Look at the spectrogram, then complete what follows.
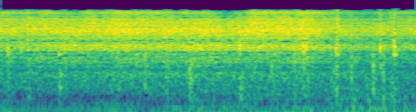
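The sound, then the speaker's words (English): A steam locomotive put into reverse to slow it down hisses loudly and continuously, a dense rush of escaping steam over a low mechanical rumble, with faint clanks scattered throughout and no voices. “I'll give her all the steam you've got back.”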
